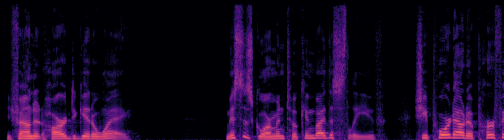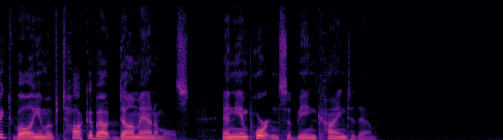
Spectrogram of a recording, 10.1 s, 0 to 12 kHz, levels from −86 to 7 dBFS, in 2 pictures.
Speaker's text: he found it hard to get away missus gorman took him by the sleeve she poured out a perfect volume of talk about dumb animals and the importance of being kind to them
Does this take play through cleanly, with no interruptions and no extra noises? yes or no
yes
